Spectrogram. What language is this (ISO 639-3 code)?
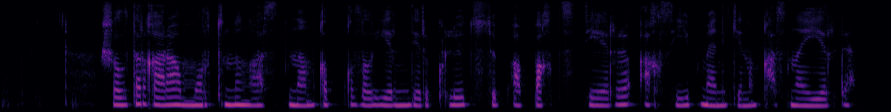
kaz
